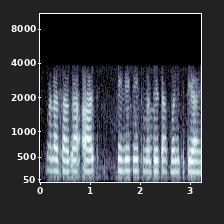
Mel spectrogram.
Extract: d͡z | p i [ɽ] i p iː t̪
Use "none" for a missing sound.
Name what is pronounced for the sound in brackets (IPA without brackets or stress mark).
l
